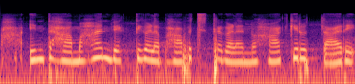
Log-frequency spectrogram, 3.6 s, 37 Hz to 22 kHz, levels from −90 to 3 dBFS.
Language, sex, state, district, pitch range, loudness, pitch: Kannada, female, Karnataka, Dakshina Kannada, 210-255 Hz, -15 LUFS, 220 Hz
